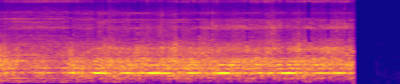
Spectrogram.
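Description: Old, worn-out blender whisking sugar with oil, a steady whirring motor hum that runs continuously for about three and a half seconds before cutting off abruptly.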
